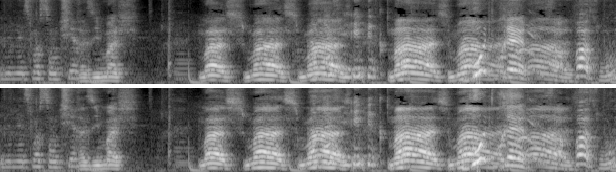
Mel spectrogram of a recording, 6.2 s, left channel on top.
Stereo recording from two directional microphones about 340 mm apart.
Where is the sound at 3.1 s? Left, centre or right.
Right.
